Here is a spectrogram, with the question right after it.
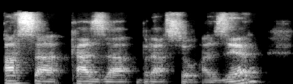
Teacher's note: But as far as other sounds and sibilants in Istanbul Judeo-Spanish, you also have a distinction between an S sound and a Z sound, which is not the same distribution that you have anymore in Spanish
